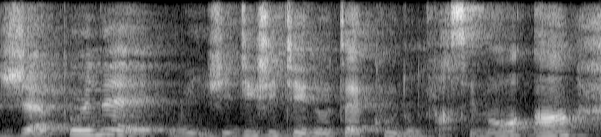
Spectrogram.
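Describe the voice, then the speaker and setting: A woman's lively intonation amid audible room echo and noticeable background noise. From France, Haitian parents. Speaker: YouTuber and researcher. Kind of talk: casual vlog monologue. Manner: hesitant, many fillers.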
